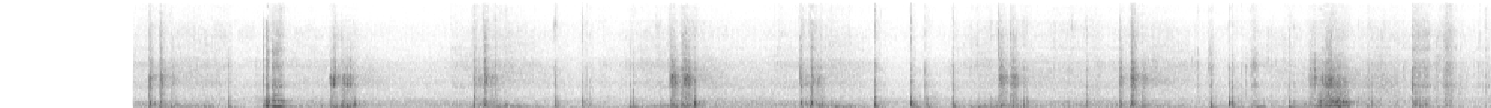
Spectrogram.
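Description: Skateboard wheels rolling on asphalt, broken by repeated sharp clacks and slaps of the board hitting the ground. It starts suddenly about a second in.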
